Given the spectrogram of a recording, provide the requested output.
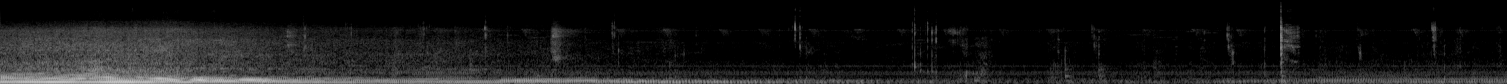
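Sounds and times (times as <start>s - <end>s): person chewing and smacking: 6.1s - 7.2s, 7.8s - 8.3s, 8.9s - 15.0s.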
